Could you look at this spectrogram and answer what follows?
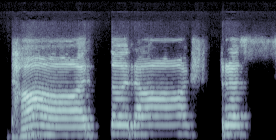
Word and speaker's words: धार्तराष्ट्रस्य: Dharta and not dhartra. Dhartarashtrasya durbudher.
